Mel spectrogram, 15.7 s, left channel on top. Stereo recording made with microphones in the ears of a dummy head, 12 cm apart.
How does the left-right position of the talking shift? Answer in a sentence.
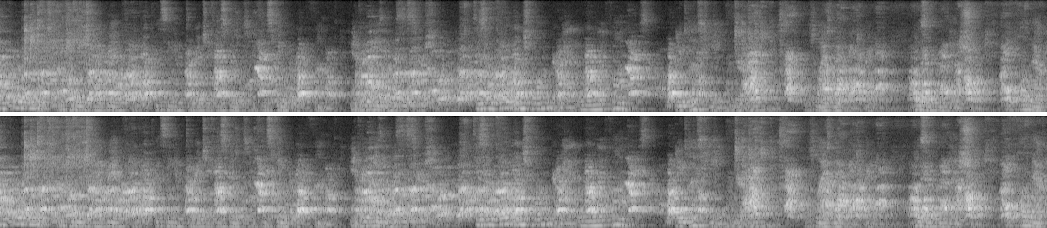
In this clip you hear the talking travel towards the right.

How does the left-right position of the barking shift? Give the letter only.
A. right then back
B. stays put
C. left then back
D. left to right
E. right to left
A.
